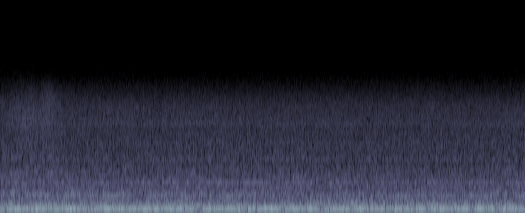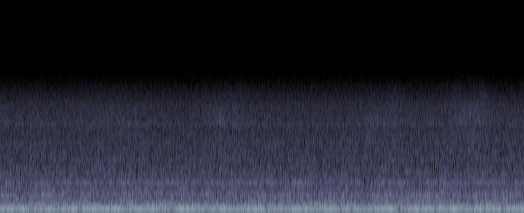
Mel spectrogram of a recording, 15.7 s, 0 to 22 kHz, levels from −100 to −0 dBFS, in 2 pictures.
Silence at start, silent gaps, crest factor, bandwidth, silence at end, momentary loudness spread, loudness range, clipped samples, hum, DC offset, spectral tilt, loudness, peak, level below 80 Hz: 0 s; none; 12 dB; 4.6 kHz; 0 s; 2 LU; 1 LU; under 0.1%; none; 0.2%; -9.5 dB/octave; -47 LUFS; -34 dBFS; -58 dBFS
